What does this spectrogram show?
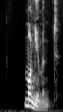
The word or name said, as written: monument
